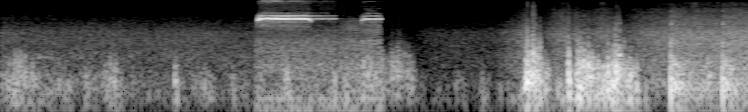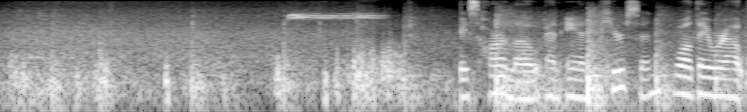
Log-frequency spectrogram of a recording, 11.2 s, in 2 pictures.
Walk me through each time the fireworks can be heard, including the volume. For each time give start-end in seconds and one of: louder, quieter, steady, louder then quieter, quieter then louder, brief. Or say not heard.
4.8-11.1 louder.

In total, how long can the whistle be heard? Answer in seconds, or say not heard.
2 s.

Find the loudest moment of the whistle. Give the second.
2 s.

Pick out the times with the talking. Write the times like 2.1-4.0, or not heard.
8.6-11.1.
